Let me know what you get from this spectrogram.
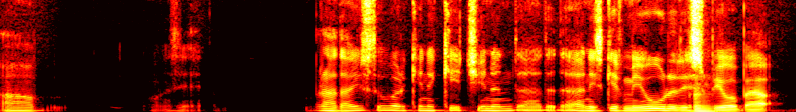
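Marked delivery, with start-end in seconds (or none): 0.0-4.3 soft, slow, unhurried put-on Italian accent. Recalling a man who told them a story: imitating an Italian accent. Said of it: "he had an Italian accent".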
